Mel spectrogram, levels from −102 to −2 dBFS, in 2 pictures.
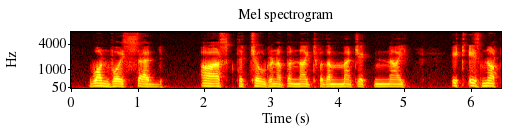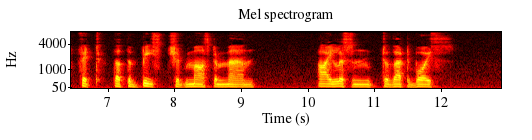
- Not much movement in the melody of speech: Yes, narrow, 2.1 semitones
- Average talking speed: No, slow, 130 wpm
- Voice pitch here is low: Yes, low, 115 Hz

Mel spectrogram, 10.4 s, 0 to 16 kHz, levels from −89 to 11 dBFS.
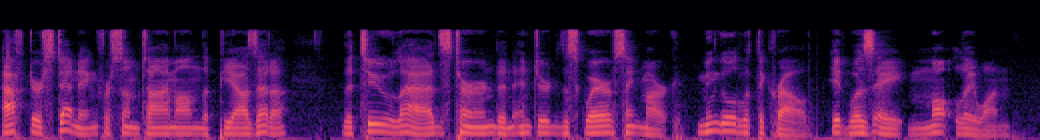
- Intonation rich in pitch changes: No, average, 3.0 semitones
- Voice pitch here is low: Yes, low, 120 Hz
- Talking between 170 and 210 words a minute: No, average, 160 wpm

